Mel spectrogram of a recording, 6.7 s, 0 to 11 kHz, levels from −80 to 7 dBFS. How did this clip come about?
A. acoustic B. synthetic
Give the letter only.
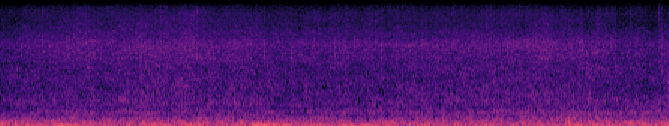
B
